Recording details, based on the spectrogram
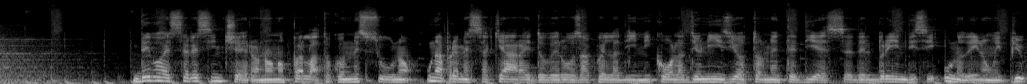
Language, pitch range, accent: Italian, 105-130 Hz, native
